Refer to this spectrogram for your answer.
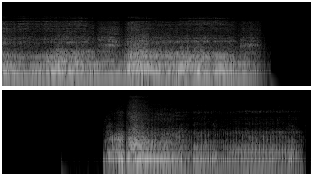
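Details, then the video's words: Deep, steady tiger growl lasting about five seconds, rumbling and throaty, then silence, followed by a sharp loud snarl that settles into another sustained low growl. "sound of tiger growling - tiger sound effect loud"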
